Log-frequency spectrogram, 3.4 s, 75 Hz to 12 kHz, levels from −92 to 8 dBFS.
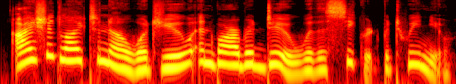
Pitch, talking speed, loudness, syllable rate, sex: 230 Hz, 265 wpm, -18 LUFS, 5.9 syllables/s, female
